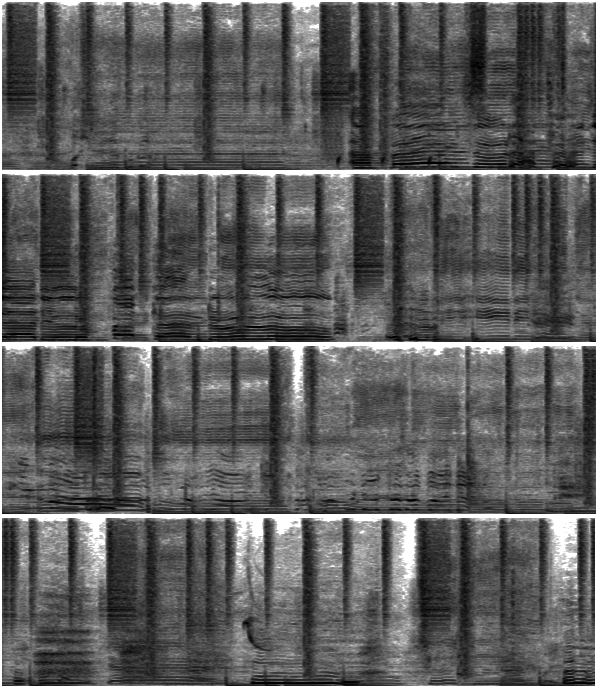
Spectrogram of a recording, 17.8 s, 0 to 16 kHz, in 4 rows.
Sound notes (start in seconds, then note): 13.0 out of breath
